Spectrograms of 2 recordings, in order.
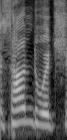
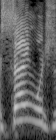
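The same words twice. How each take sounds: First: "sandwich" with a sounded d; careful pronunciation. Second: "sandwich" said as "sangwich"; g in place of d in "sandwich"; mocked pronunciation. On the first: Caller protesting to host, "sandwich" carefully enunciated with d. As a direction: enunciate "sand-wich" carefully. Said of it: "you make fun of me". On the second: Caller protesting the mockery, "sandwich" said "sangwich". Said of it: "make fun of me for saying". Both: Shown as a demonstration.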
